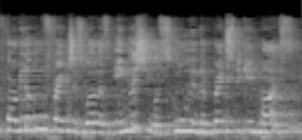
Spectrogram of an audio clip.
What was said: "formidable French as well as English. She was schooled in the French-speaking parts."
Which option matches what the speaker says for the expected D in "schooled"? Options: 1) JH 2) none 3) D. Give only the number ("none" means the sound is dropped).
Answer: 2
